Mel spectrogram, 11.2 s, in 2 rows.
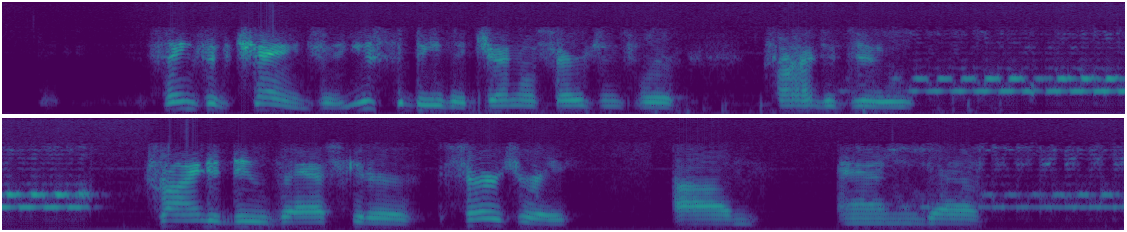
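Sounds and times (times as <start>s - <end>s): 
speech: 0.8s - 4.8s, 6.4s - 10.6s
telephone ringing with an incoming call: 1.8s - 6.3s, 9.8s - 11.2s.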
